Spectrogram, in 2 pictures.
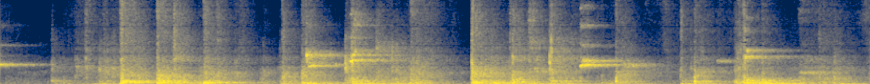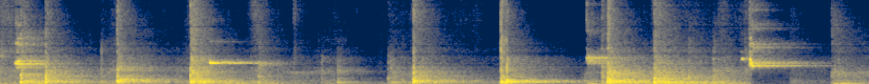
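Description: Practice swords clack against each other in quick, sharp knocks.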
